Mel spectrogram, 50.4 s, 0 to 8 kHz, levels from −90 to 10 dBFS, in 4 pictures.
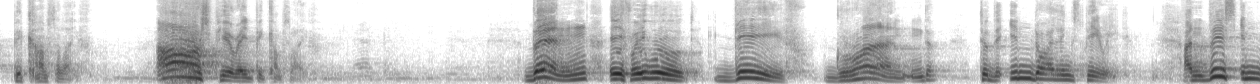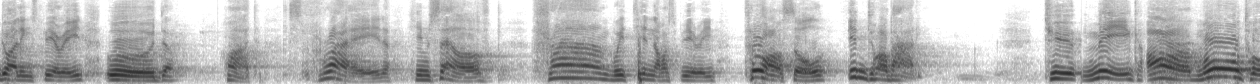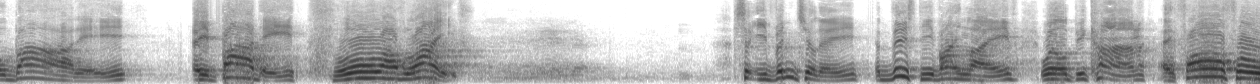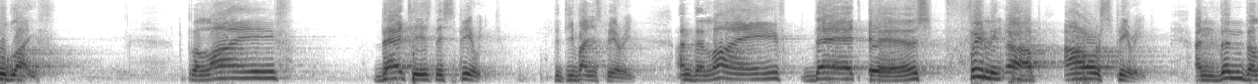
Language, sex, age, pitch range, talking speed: English, male, 60-79, 160-220 Hz, 90 wpm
